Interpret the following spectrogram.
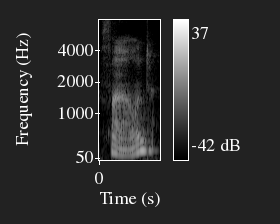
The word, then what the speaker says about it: found: t sound okay then looking at the past tense of find found i found it same thing is going to happen where i'm going to link found it and the oh you sound says the ow vowel so i sometimes rewrite that this way it's also a diphthong he found it the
